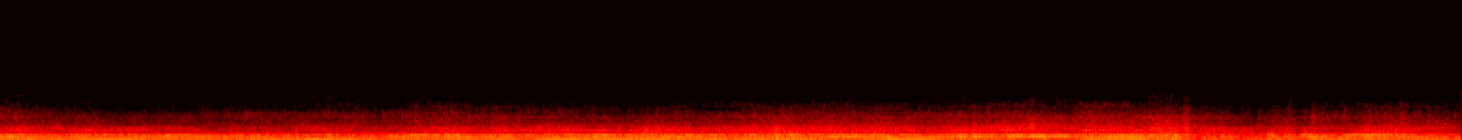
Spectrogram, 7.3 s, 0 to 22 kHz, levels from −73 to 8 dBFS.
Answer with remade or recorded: remade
